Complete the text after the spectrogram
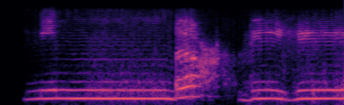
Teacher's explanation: Iqlab ini nun sukun atau tanwin bertemu 1 huruf, yaitu ba. Dibaca lebur menjadi seperti huruf mim.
